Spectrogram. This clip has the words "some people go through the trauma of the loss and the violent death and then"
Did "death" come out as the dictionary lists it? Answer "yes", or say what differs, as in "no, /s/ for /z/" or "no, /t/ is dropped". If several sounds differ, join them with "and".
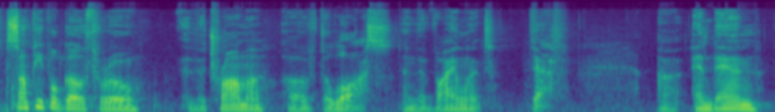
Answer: yes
